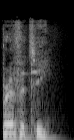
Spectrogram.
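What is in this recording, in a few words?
"brevity", British English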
